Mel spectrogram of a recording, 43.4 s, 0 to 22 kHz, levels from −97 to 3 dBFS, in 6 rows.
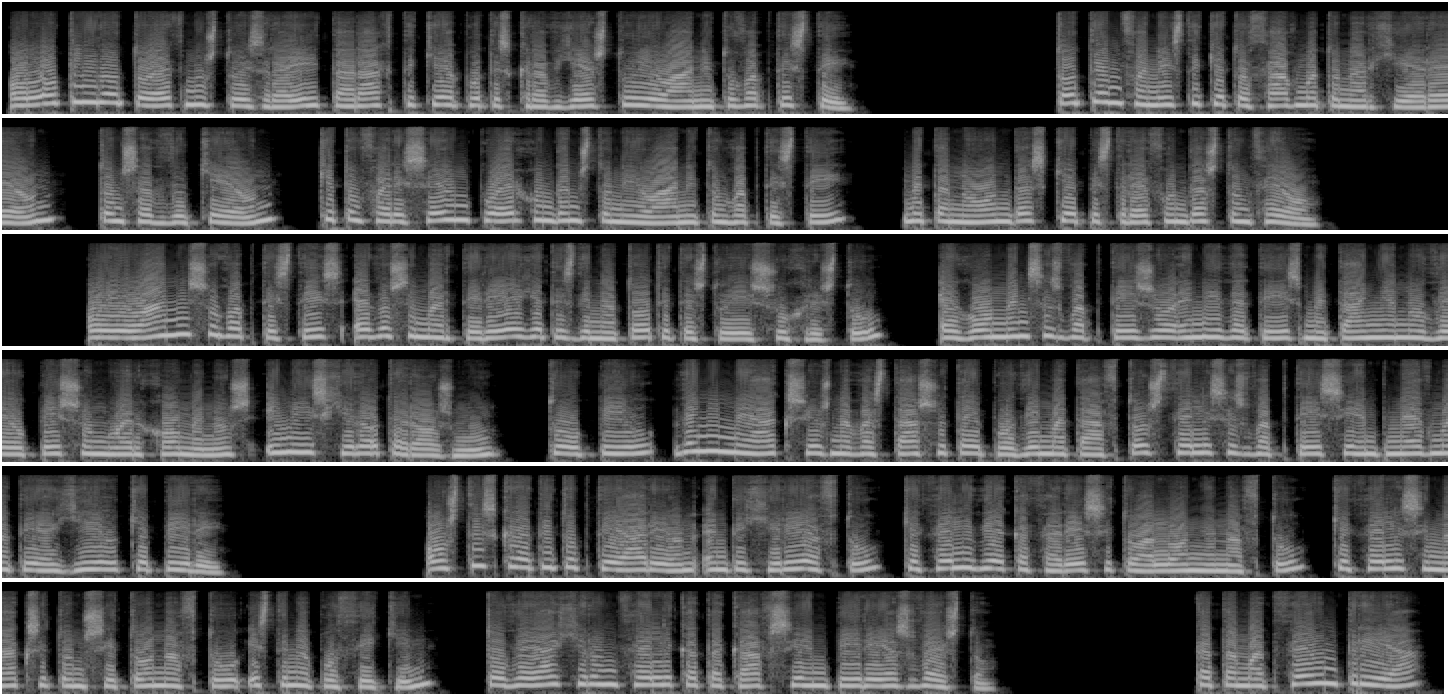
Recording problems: distortion; heavy; 26% of the sound clipped

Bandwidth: 16 kHz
